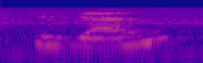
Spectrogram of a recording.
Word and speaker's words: 人: This character means people, person, human beings, anything like that, and pronunciation is 人, 人.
